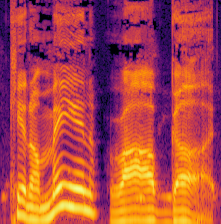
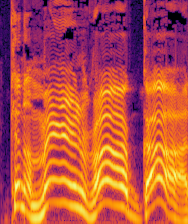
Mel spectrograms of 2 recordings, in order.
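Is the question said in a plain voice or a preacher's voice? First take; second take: plain; preacher's voice. First: It is said in an ordinary speaking voice. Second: It is said in a dramatic preacher's voice.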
